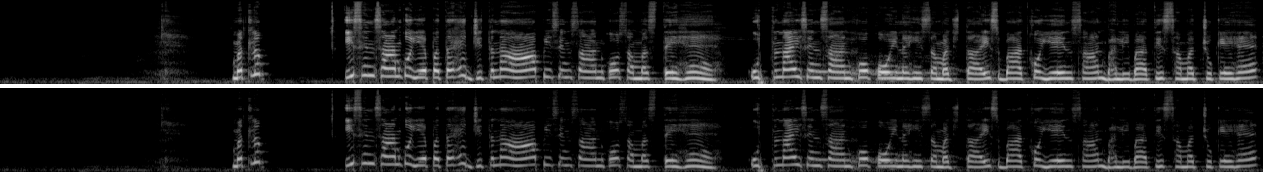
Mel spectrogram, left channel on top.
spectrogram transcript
मतलब इस इंसान को ये पता है, जितना आप इस इंसान को समझते हैं उतना इस इंसान को कोई नहीं समझता। इस बात को ये इंसान भली भांति समझ चुके हैं।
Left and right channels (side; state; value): right; quieter; 8.6 dB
